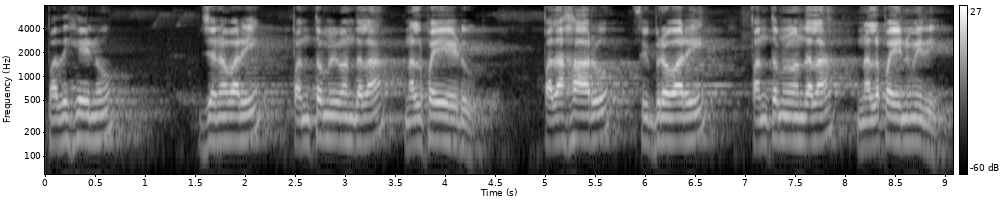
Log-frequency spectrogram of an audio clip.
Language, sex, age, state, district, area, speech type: Telugu, male, 30-45, Telangana, Karimnagar, rural, spontaneous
